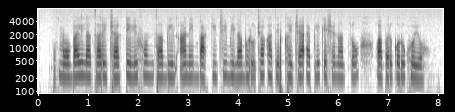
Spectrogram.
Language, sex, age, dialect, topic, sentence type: Marathi, female, 25-30, Southern Konkan, banking, question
